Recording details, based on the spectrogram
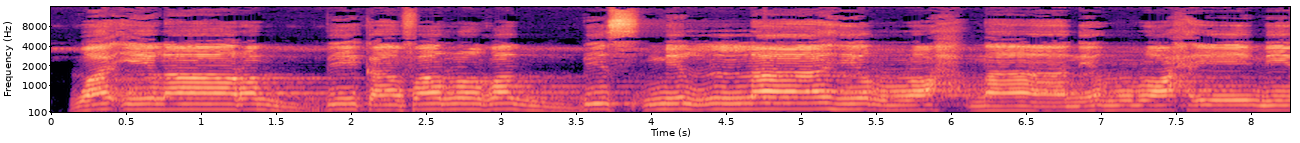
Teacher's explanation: ba-nya akhir surah Al-Insyirah ini diidghamkan ke ba-nya bismillah. Kemudian akhir harokat kasrah pada mi tetap terbaca, langsung disambung dengan wa pada awal surah At-Tin.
